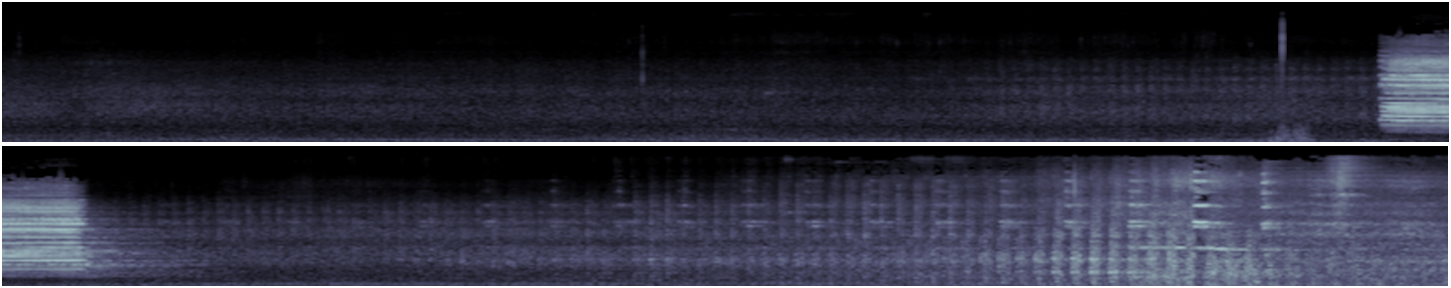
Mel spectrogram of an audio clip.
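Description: Train approaching and passing close: a low rumble that grows, one short horn toot about halfway through, then rapid clicking of wheels over rail joints that swells to its loudest near the end.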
